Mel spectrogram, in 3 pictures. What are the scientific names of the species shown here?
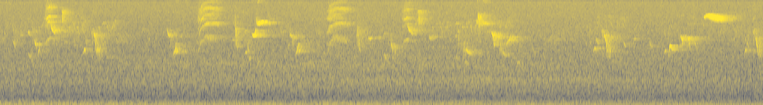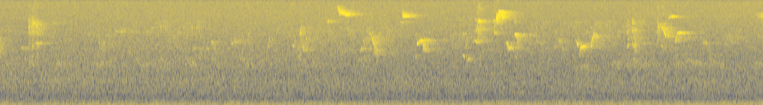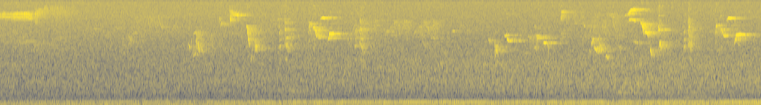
Dumetella carolinensis, Vermivora cyanoptera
